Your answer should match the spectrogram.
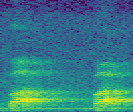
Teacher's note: Kemudian ada seperti ba, itu keluarnya dari bibir.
